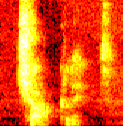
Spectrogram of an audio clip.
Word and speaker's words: chocolate: said choco but no we usually don't pronounce that on the middle it's two syllables it's chocolate also understandably people see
